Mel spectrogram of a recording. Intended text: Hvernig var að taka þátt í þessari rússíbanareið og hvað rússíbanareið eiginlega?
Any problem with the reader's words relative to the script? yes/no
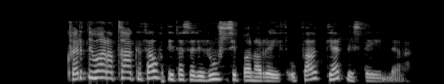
yes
